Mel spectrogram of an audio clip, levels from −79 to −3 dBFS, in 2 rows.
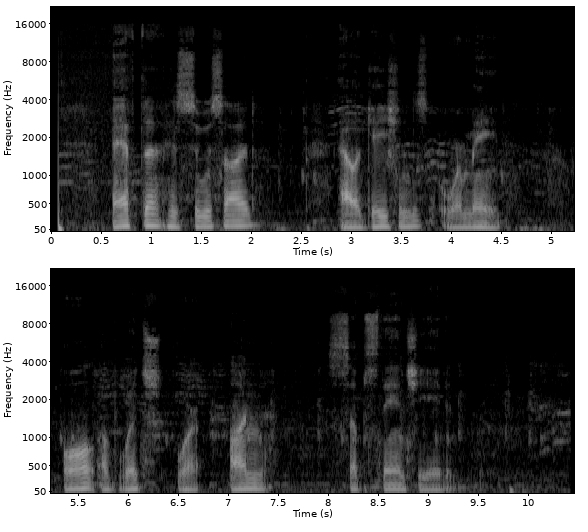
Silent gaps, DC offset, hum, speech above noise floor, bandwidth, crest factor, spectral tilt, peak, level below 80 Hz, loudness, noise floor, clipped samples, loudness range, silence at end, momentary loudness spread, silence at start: none; under 0.1%; none; 22 dB; 16 kHz; 22 dB; -4.5 dB/octave; -16 dBFS; -52 dBFS; -38 LUFS; -59 dBFS; under 0.1%; 4 LU; 0.05 s; 22 LU; 0.1 s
